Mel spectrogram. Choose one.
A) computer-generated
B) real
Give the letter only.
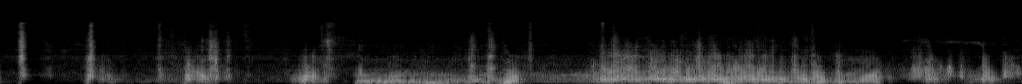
A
